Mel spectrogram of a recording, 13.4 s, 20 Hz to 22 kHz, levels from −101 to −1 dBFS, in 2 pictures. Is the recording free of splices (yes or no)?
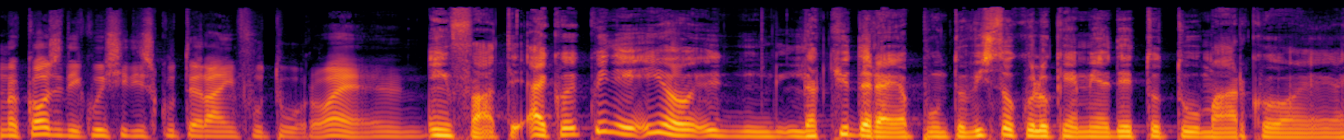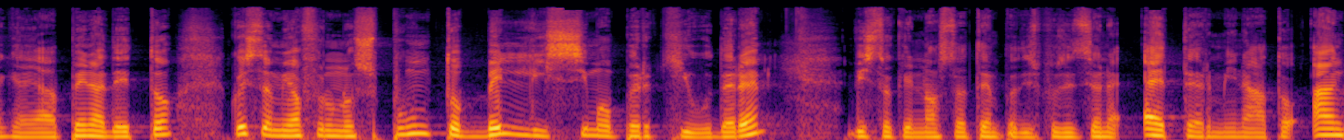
yes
